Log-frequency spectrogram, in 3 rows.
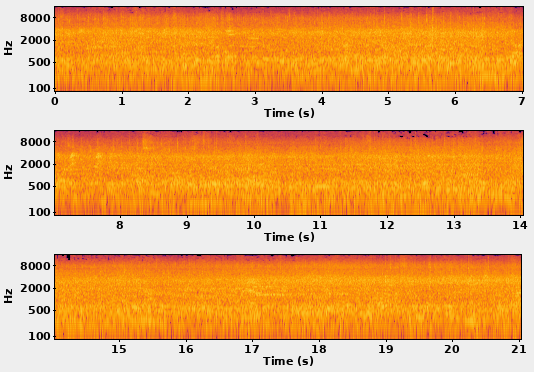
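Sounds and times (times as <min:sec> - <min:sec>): crowd babble: 0:00.0 - 0:21.0.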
